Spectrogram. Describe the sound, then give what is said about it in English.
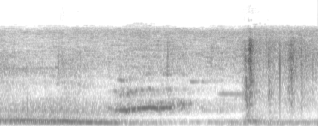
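A car engine rumbles low and steady, its drone dropping in pitch as the vehicle slows, with a brief burst of rattling noise near the end. “Stop the car.”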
